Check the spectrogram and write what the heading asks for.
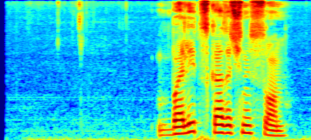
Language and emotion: Russian, neutral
